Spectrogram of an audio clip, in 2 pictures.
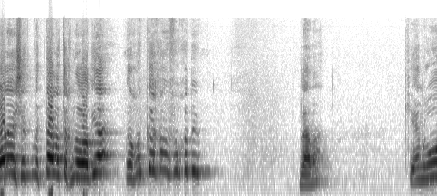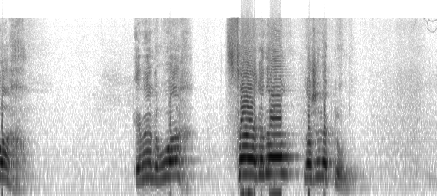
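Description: An elderly man speaks with animation into a microphone, in short bursts with pauses.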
